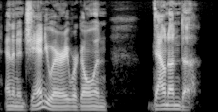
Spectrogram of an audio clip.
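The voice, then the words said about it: Bad put-on Australian accent. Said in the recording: “That was a very terrible Australian accent ... Was that a Kiwi accent? Did I do a Tassie accent? ... Maybe a Bogan version of Australian accent.”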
